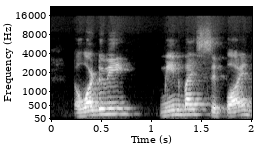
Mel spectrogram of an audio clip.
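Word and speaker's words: sepoy: do we mean by sippo and the word has come from the Hindi Urdu word sipahi sipahi since the britishers could not pronounce that word it got anglicized to sepoise so there are a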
